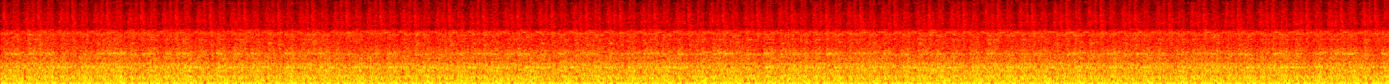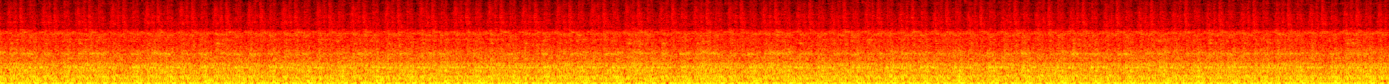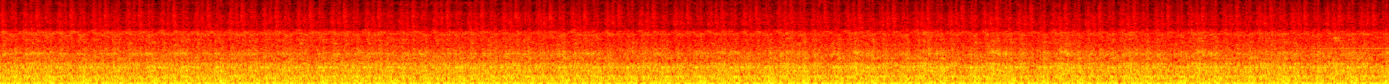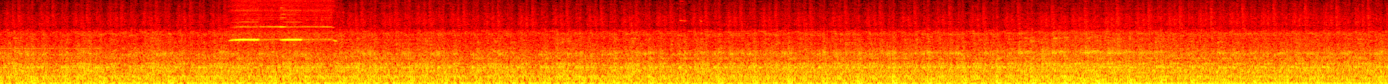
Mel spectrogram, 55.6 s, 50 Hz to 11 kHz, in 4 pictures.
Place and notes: Severodvinsk, Russia - locomotive
Engine sound of the locomotive.
recorded on zoom h4n + roland cs-10em (binaural recording)
Звук работающего двигателя локомотива.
